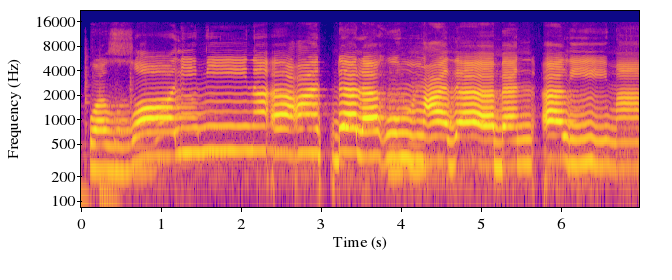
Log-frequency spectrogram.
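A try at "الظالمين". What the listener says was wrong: Ya, jangan wazza, tapi keluar lidahnya dikeluarin sedikit lagi sampai ke gigi seri.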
